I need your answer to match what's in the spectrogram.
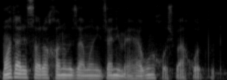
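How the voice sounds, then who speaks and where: A man reading a story aloud in a steady narrating manner, with a gravelly voice. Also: fairly low pitch. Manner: steady storytelling, lightly voicing the characters.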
